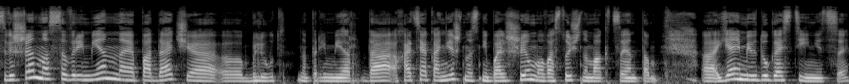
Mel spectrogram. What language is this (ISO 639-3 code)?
rus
